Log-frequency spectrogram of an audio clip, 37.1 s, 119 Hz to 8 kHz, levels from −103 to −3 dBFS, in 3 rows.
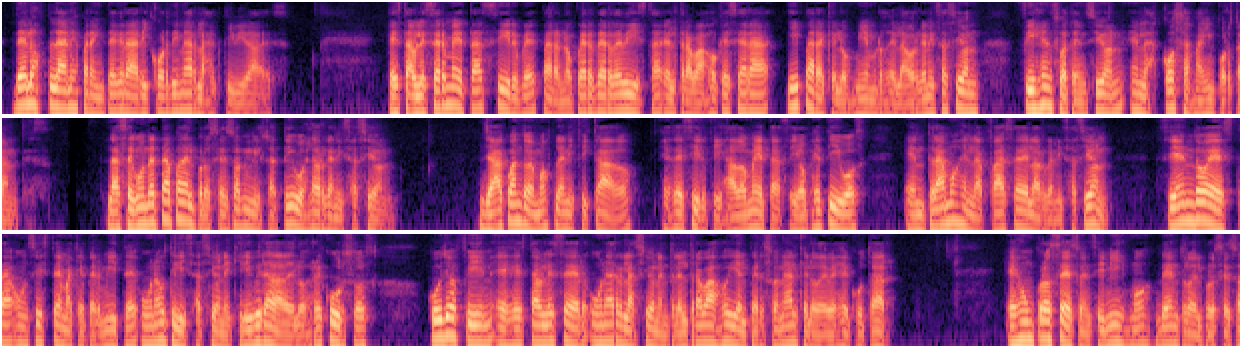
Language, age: Spanish, 30-49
